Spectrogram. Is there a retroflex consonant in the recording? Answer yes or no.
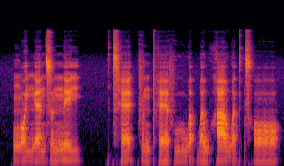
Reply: no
